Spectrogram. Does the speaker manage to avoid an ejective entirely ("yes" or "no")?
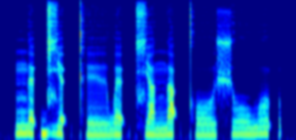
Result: yes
